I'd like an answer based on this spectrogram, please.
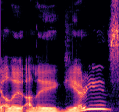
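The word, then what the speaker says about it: Alighieri: Um, and yeah, it it seems to be based off Dante Alleis. Um, that's how you pronounce it.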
